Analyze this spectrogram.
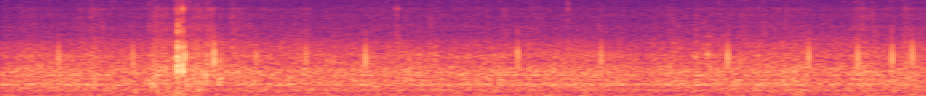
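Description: Bicycle being ridden along a street, heard through a chest-mounted action camera: a steady rush of tyre and road noise with small rattling clicks throughout and one louder knock about a second in.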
